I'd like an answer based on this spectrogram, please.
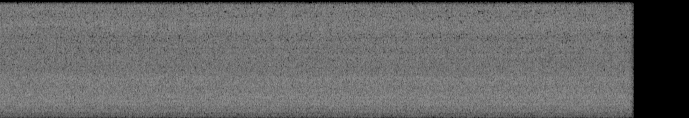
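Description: Airliner cabin noise at cruising altitude: a steady, even rush of engine and airflow noise with a faint low hum, cutting off abruptly near the end.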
